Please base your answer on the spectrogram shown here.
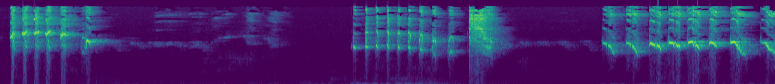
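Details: Ngeplong-style lure song of an orange-headed thrush, meant to prompt a caged bird to reply: fast repeated clipped whistles in quick series, a harsh rasping note, then a run of rising and falling slurred whistles.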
